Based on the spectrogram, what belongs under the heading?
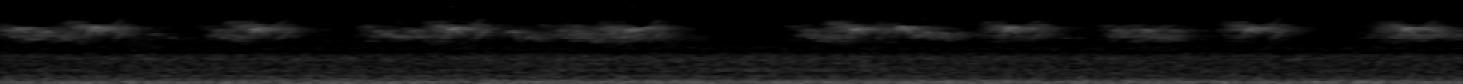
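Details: Sparrows chirping at sunrise, a run of softer, blurred high chirps at a quick uneven pace over faint low rumble, as though from a little farther off.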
